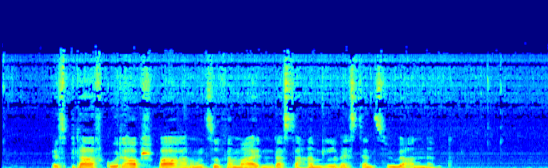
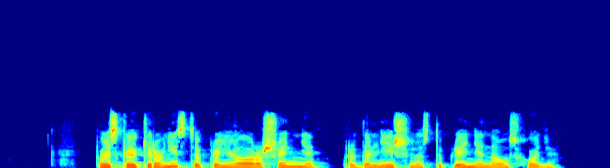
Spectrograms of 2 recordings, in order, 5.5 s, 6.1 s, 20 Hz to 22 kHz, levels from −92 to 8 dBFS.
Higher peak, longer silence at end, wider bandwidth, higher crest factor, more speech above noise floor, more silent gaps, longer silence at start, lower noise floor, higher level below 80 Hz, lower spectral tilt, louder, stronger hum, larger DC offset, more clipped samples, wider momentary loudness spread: about the same, -4 dBFS vs -2 dBFS; first, 0.95 s vs 0.55 s; first, 16 kHz vs 7.6 kHz; about the same, 20 dB vs 16 dB; second, 29 dB vs 47 dB; neither; second, 0.55 s vs 1 s; second, -52 dBFS vs -64 dBFS; first, -50 dBFS vs -62 dBFS; first, -5.5 dB/octave vs -4 dB/octave; second, -23 LUFS vs -18 LUFS; neither; neither; neither; about the same, 11 LU vs 9 LU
